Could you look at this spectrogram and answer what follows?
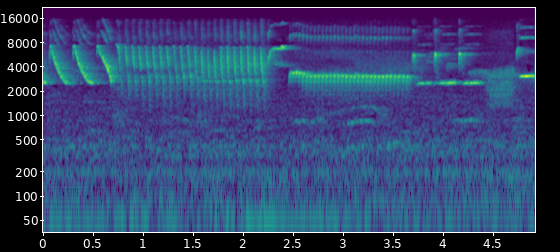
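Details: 'Gacor' canary lure song for prompting other canaries: a few falling swoops lead into a fast buzzy trill, then long level whistled tones and short chirps.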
